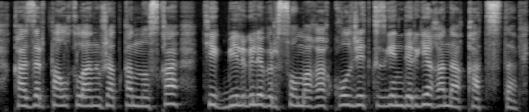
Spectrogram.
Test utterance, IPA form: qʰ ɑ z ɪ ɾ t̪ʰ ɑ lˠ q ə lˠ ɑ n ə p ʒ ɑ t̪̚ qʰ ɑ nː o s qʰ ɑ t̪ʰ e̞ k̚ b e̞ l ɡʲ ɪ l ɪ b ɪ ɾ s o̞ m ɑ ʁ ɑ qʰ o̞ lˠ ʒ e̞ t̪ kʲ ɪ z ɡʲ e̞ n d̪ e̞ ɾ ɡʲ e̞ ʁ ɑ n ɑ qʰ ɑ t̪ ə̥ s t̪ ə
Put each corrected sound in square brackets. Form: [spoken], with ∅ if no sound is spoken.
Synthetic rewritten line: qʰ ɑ z ɪ ɾ t̪ʰ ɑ lˠ q ə lˠ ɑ n ə p ʒ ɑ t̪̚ [q] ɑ nː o s [q] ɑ t̪ʰ e̞ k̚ b e̞ l ɡʲ ɪ l ɪ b ɪ ɾ s o̞ m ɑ ʁ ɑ qʰ o̞ lˠ ʒ e̞ t̪ kʲ ɪ z ɡʲ e̞ n d̪ e̞ ɾ ɡʲ e̞ ʁ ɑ n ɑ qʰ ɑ t̪ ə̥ s t̪ ə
